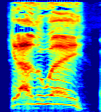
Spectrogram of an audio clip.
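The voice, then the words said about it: Impression of an action-movie hero's shout. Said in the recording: “His Rambo impersonation.”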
